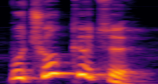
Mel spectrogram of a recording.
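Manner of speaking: high-pitched cry of dismay; alarmed cry. A narrator's reading. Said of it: "diye bağırdı Sam ayağa sıçrayıp". (telaşla, tiz sesle bağırarak)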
